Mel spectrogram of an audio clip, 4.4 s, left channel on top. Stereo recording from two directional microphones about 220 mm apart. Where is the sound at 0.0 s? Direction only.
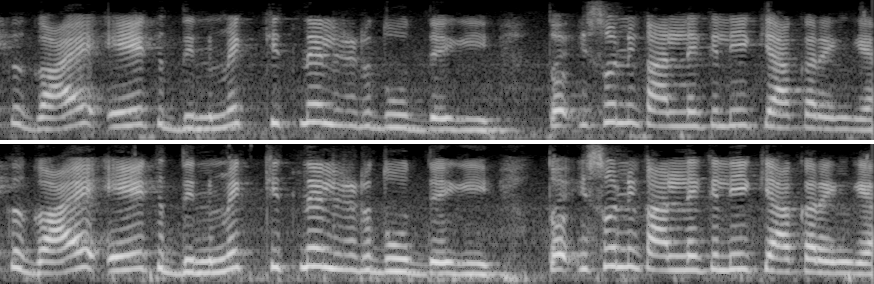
15° right (ahead or behind).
